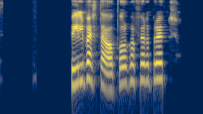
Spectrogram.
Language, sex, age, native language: Icelandic, female, 40-49, Icelandic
